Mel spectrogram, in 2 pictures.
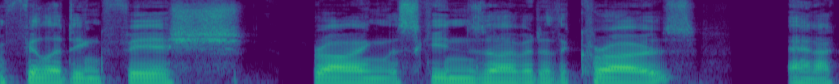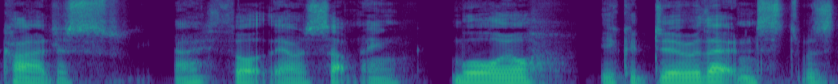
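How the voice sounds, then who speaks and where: A man's voice: mid-range voice, dry recording, clean studio sound. A man from Western Australia, a guest artist telling his story in a casual podcast interview, loose and full of fillers. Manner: relaxed rambling storyteller with many fillers.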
